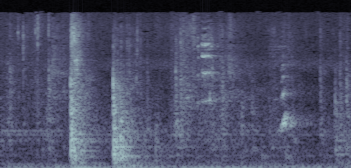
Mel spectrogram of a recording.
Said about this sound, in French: J'ai la manie de fermer les portes, moi.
